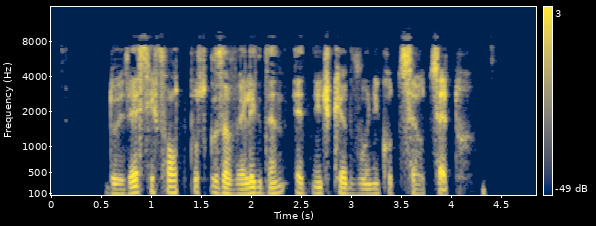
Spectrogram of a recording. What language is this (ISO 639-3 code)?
bul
